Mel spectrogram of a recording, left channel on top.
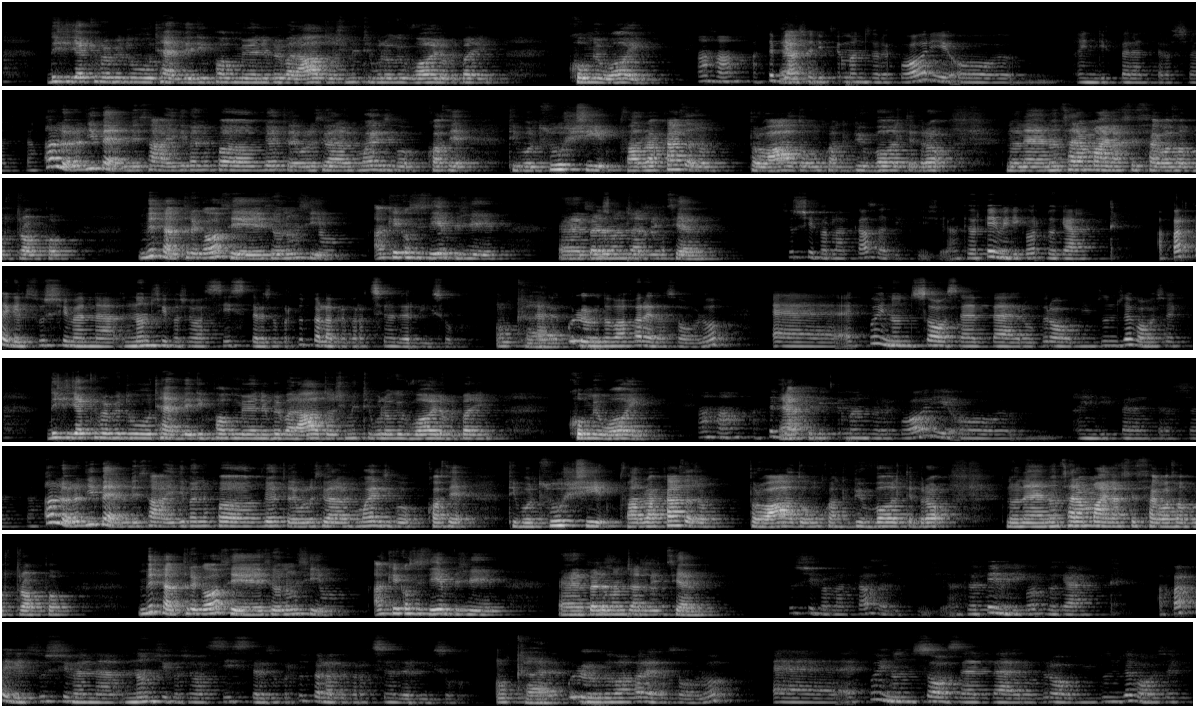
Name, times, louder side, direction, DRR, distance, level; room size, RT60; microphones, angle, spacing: voice 1, 0.5-5.2 5.7-6.4 7.8-7.9 12.4-19.0 19.4-24.5 25.2-27.1 27.6-28.8 29.4-30.9 40.8-41.3, right 2 dB, 25° right, 2 dB, 0.6 m, -25 dB
voice 2, 7.0-7.4 7.7-12.3 26.7-27.2 28.0-28.3 29.5-29.9 31.7-32.8 33.0-35.0 35.6-38.6 38.9-40.4 41.1-43.0 43.5-47.6, left 3 dB, 75° left, 6 dB, 0.5 m, -32 dB
4.1 x 3.4 x 3.2 m, 0.65 s
head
